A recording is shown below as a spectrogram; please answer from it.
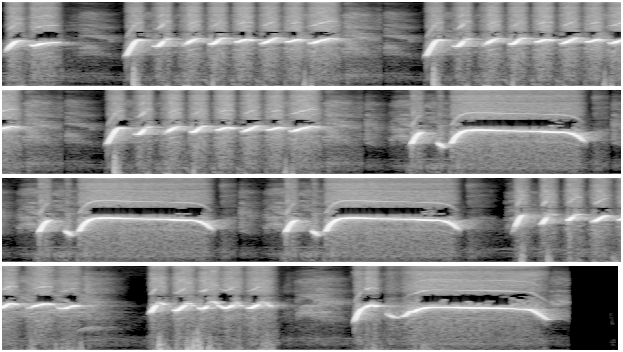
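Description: Whistled training phrases for parrots to imitate. First come groups of about six quick rising whistles. From about ten seconds in there are three long held whistles that swoop up and drop off at the end, then more quick groups, and a final long whistle near the end.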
